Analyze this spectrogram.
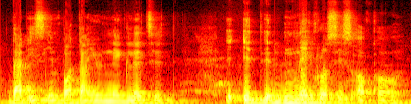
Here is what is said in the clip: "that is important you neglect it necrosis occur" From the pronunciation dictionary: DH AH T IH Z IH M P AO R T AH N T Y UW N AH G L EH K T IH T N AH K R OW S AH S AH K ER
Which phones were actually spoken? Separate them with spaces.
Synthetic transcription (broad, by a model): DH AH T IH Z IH M P AO T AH N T Y UW N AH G L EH T IH T N AH K R OW S AH S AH K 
